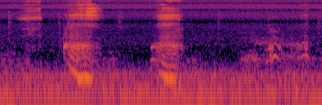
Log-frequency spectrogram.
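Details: Soft, rough snoring sounds with breaths from a sleeping baby over steady room noise; ordinary infant snoring.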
